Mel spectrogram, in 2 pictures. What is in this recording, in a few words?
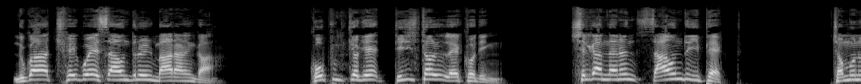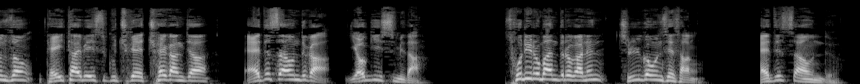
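Korean, male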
